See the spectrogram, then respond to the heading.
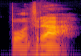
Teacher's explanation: Assim, do verbo poder, no futuro você teria, originalmente, poderá, só que em espanhol temos podrá, sem o E do meio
